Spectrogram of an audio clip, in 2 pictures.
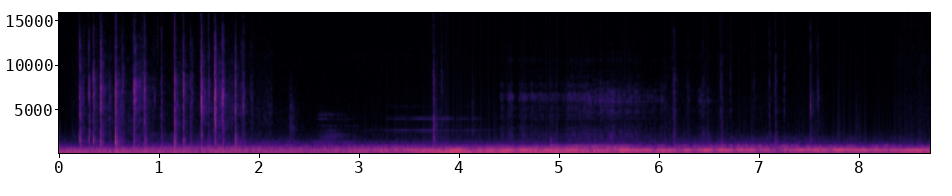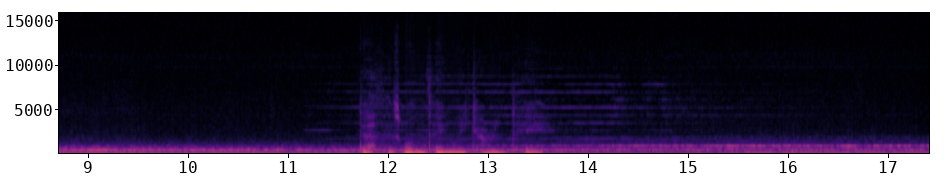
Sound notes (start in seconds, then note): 0.2 laptop keyboard clicking; 6.9 laptop keyboard clicking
